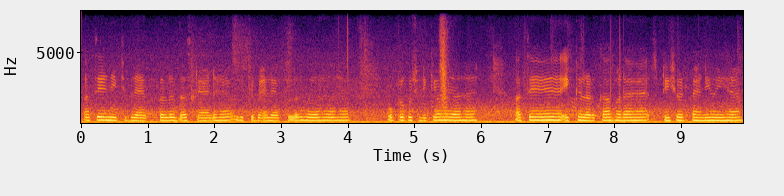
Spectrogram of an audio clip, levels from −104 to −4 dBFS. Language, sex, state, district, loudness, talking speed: Punjabi, female, Punjab, Fazilka, -13 LUFS, 175 wpm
